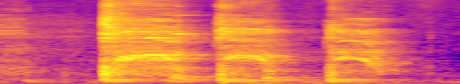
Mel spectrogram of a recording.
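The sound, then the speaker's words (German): Three harsh, loud coughs after choking on something swallowed the wrong way, each a sudden burst that trails off, spaced about half a second apart with nothing else heard. “Entschuldigung, ich habe mich verschluckt. Man kennt das, man versucht es dann zu unterdrücken und dann wird es nur schlimmer.”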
